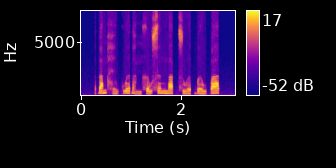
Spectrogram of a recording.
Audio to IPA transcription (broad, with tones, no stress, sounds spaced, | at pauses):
ɗ a˨˦ m h ɛ̤˨˩ w k w əː˨˦ ɗ a̤˨˩ ŋ x ə̰˧˥ w s ə˧ n m a˦˥ k̚ s u˧ ə̯ ɓ ə˧ w ɓ a˦˥ t̚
